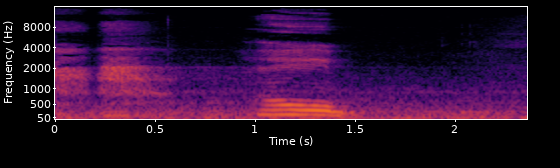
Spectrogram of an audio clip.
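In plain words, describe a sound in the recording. A dog gives a short whine.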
